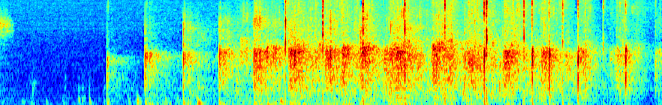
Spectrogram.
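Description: Audience applauding: a few scattered claps about a second in, quickly building to steady applause.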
